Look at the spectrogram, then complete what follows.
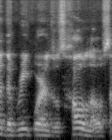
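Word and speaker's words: ὅλος: I know one of the Greek words was holos like h o l oos the way we would say it but the Greek letters I don't know the Greek words but I know it's pronounced holos I did the whole you know strongs concordance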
